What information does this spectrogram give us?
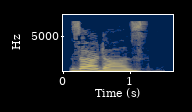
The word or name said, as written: zardoz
